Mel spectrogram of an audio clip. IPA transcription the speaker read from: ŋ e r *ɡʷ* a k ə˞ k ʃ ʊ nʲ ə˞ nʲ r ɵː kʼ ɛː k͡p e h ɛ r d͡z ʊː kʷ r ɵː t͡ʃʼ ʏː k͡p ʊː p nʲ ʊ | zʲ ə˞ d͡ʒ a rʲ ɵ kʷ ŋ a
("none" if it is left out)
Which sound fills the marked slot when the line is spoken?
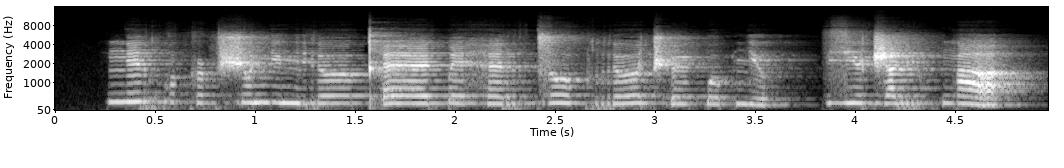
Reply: ɡʷ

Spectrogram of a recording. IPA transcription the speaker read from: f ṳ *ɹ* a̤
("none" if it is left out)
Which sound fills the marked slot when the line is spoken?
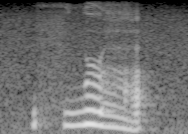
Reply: ɹ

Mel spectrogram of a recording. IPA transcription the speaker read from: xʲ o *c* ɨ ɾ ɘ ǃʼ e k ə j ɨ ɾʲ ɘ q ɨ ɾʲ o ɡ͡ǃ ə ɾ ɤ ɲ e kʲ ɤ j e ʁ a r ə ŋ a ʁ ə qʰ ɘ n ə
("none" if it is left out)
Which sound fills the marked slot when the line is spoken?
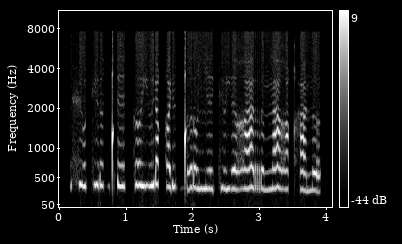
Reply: kʲ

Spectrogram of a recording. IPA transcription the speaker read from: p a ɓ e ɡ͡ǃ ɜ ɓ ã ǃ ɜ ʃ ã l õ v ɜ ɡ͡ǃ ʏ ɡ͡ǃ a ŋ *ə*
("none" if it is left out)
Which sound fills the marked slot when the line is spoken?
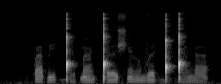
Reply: a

